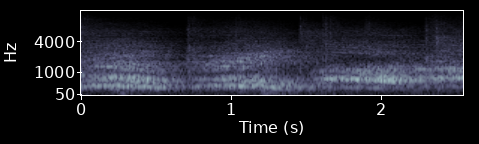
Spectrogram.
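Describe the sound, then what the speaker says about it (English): Greektown Wrestling fans chant along in unison with a referee's pin count, a loud rhythmic crowd roar with rising shouts, close and continuous over a short stretch. "You can hear the crowd count along."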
